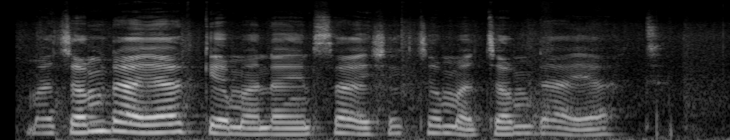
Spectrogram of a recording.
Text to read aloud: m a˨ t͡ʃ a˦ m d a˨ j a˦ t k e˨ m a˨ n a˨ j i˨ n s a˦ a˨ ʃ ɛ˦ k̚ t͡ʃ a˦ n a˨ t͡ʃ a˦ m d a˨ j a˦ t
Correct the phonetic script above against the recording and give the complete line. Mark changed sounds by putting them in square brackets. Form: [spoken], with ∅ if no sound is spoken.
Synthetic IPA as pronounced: m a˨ t͡ʃ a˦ m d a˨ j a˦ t k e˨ m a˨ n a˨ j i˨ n s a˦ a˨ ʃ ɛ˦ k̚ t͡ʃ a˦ [m] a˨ t͡ʃ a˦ m d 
